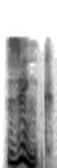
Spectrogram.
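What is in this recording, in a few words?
"zinc", British English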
